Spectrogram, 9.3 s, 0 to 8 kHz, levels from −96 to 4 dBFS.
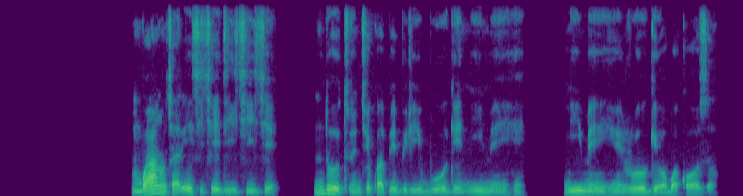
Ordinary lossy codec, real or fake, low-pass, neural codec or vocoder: none; real; none; none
